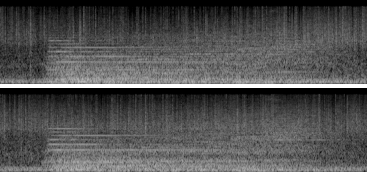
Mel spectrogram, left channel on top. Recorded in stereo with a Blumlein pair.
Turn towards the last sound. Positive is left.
turn(degrees=-45)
